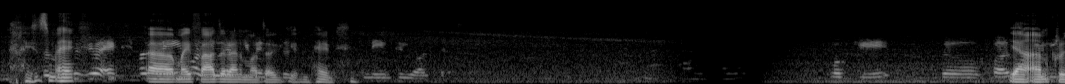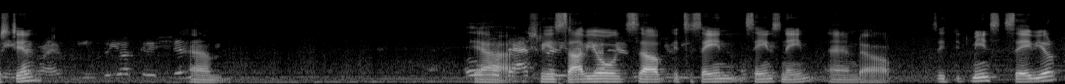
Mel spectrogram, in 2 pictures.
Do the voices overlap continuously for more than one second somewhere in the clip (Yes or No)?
Yes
